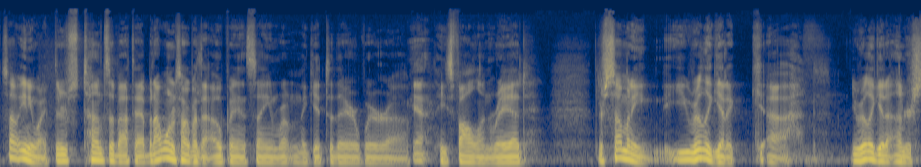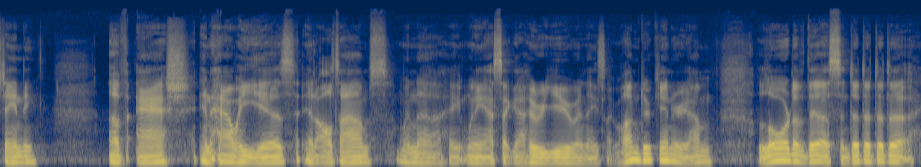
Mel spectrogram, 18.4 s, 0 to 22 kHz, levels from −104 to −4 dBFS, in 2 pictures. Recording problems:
none

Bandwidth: 17.5 kHz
